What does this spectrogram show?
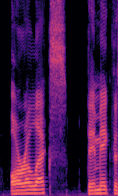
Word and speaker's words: Auralex: Because I said oral exciter, and apparently that's not how you say it. It's oral exciter, because oral exciter sounds like something way better than oral exciter. It's Auralex.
